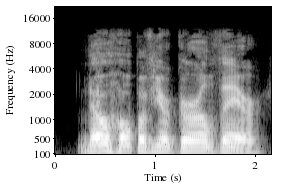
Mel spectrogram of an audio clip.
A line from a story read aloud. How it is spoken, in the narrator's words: chuckled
